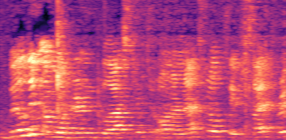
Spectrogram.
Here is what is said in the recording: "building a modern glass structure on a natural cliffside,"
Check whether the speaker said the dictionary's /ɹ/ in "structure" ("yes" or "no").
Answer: no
